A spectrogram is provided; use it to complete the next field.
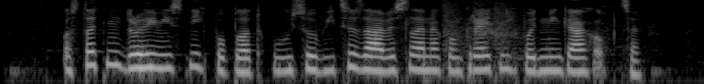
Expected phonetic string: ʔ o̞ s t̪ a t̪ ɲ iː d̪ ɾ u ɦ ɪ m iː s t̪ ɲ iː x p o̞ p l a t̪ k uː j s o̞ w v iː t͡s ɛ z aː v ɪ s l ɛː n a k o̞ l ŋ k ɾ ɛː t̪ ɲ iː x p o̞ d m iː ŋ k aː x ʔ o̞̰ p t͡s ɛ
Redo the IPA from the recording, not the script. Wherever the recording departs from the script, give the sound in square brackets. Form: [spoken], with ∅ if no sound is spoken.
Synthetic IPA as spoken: ʔ o̞ s t̪ a t̪ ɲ iː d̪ ɾ u ɦ ɪ m iː s t̪ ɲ iː x p o̞ p l a t̪ k uː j s o̞ w v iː t͡s ɛ z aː v ɪ s l ɛː n a k o̞ [∅] ŋ k ɾ ɛː t̪ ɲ iː x p o̞ d m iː ŋ k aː x ʔ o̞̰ p t͡s ɛ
